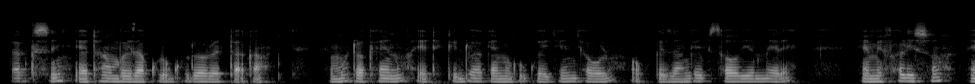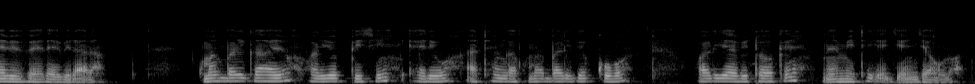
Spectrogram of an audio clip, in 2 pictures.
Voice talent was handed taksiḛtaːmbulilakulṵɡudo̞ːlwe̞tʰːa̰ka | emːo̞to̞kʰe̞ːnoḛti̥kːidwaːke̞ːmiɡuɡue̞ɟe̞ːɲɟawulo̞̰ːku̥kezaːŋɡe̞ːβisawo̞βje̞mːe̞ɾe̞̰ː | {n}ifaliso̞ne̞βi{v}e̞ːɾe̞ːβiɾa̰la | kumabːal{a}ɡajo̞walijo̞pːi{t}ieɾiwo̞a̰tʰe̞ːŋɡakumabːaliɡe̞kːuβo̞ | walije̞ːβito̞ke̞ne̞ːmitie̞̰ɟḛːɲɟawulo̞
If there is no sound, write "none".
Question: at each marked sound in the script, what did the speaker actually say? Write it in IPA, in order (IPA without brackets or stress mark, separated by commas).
m, v, i, c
